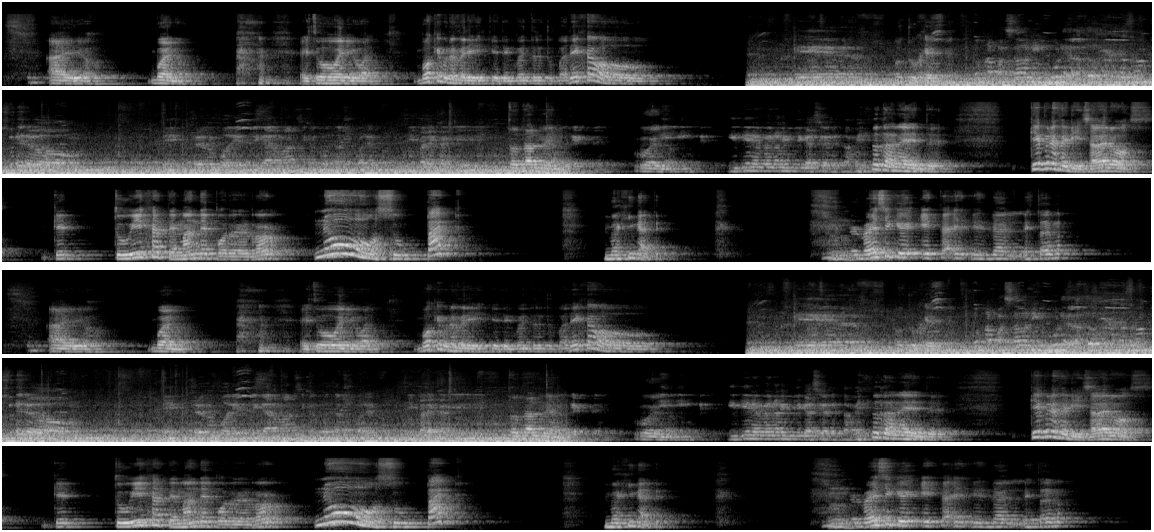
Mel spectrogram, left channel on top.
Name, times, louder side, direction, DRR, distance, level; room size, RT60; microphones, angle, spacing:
voice 1, 0.1-1.1 1.5-1.9 2.3-6.6 8.9-9.6 16.5-17.3 17.8-18.3 20.2-21.4 21.8-23.0 23.5-23.8 24.1-25.8 26.1-27.6 28.6-28.7 29.0-29.6 30.1-30.3 31.1-33.6, left 1 dB, 30° left, 1.1 m, -21 dB
sound 1, 7.4-17.2, right 1 dB, 15° right, 0.6 m, -19 dB
voice 2, 7.9-8.9 9.7-12.4 13.1-16.5 16.9-17.6 18.0-18.4 18.7-20.4 31.2-31.8, right 1 dB, 65° right, 4.7 m, -27 dB
7.4 x 7.4 x 6.8 m
head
